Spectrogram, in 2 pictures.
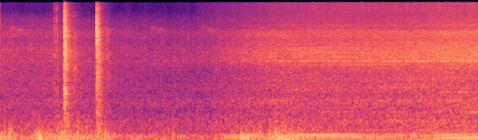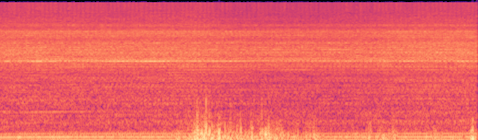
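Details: Toyota Etios: steady idle with a low even hum, interrupted by irregular rattly bursts; abnormal engine noise, cause not yet clear.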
